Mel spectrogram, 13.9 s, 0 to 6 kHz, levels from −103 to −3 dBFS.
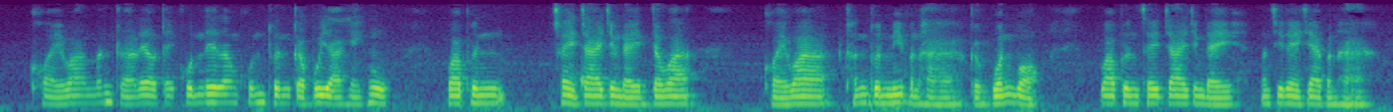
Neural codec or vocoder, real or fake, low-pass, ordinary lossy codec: codec, 16 kHz in and 24 kHz out, 1 kbps, XY-Tokenizer; fake; 5.4 kHz; MP3, 48 kbps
